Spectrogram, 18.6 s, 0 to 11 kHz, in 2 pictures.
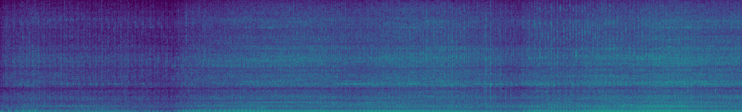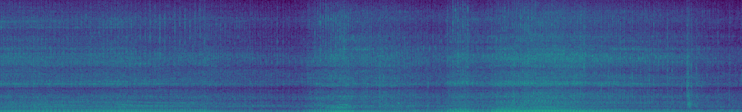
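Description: Kiev K-750 sidecar motorcycle's flat-twin engine running, quieter at first and then revved up and down again and again under load, its pitch rising and falling. The revs drop briefly about two-thirds of the way through, then climb to their highest shortly after.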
